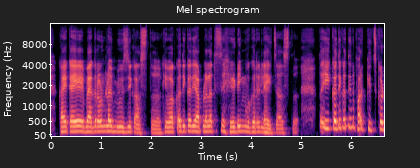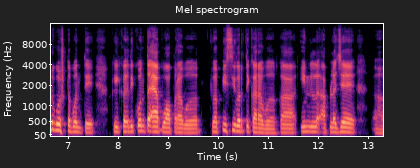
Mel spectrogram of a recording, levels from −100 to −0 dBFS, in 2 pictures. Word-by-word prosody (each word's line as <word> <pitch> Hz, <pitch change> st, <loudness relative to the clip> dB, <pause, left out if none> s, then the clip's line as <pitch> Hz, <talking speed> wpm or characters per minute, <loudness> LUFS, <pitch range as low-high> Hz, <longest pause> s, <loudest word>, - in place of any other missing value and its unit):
काही-काही 165 Hz, +1 st, +6 dB
बॅकग्राऊंडला 165 Hz, +2 st, +3 dB
म्युझिक 160 Hz, -2 st, -2 dB
असतं 120 Hz, -2 st, -6 dB
किंवा 155 Hz, 0 st, +1 dB
कधी-कधी 170 Hz, 0 st, +2 dB
आपल्याला 165 Hz, +1 st, +2 dB
त्याचं 170 Hz, 0 st, -7 dB
हेडिंग 170 Hz, +2 st, 0 dB
वगैरे 155 Hz, 0 st, -2 dB
लिहायचं 125 Hz, -1 st, -2 dB
असतं. 125 Hz, 0 st, -11 dB, 0.5 s
तर -, -, -1 dB
ही 260 Hz, -, +3 dB
कधी-कधी 280 Hz, +4 st, +3 dB
फार 235 Hz, -, +2 dB
किचकट 230 Hz, 0 st, +1 dB
गोष्ट 195 Hz, -1 st, +1 dB
बनते, 145 Hz, -4 st, -2 dB, 0.4 s
की 155 Hz, -1 st, -3 dB
कधी 165 Hz, 0 st, 0 dB
कोणतं 180 Hz, +1 st, +1 dB
अ‍ॅप 160 Hz, -1 st, +5 dB
वापरावं 130 Hz, -3 st, -2 dB, 0.3 s
किंवा 160 Hz, -1 st, -2 dB
पीसीवरती 175 Hz, -4 st, 0 dB
करावं 125 Hz, -3 st, -2 dB
का 135 Hz, -1 st, -3 dB, 0.3 s
इन 160 Hz, 0 st, -3 dB
आपलं 145 Hz, +2 st, -4 dB
जे 155 Hz, -1 st, +4 dB, 0.5 s
अ, 125 Hz, -, -16 dB
160 Hz, 145 wpm, -23 LUFS, 140-170 Hz, 0.5 s, काही-काही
